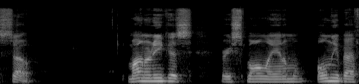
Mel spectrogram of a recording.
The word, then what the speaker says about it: Mononykus: learned it as mono dicus I've heard it pronounced Monachus so we're gonna go with mono NICUs cuz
